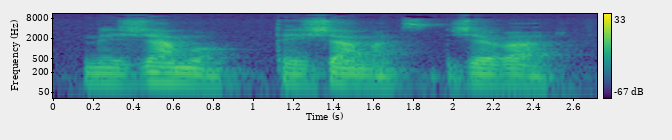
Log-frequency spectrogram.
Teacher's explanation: in places like Argentina and Uruguay, it's more like a sh or j sound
